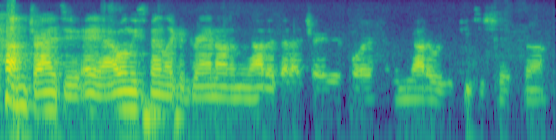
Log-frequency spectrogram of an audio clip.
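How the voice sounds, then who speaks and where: A young man with a lowish voice talks loosely in a casual group hangout. His delivery is slangy and sweary, and the recording is dull and lo-fi. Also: flat delivery, a little fast.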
